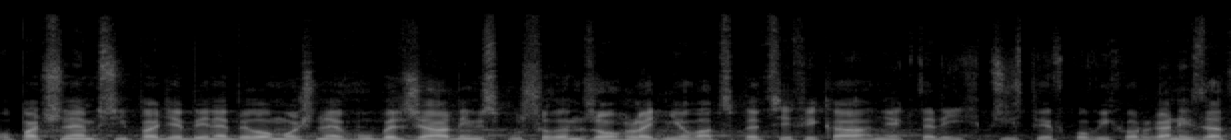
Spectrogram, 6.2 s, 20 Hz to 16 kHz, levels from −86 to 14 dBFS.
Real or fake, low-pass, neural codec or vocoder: fake; 14.4 kHz; codec, 44.1 kHz, 7.8 kbps, Pupu-Codec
